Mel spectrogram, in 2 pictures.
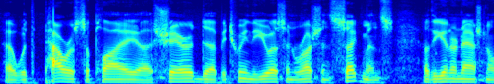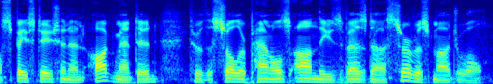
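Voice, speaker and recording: An American man giving live technical commentary from mission control, in a measured, halting delivery full of uhs. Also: low-pitched, fairly bright tone.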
